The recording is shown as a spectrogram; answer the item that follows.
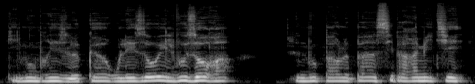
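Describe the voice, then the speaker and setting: A man's voice: on the high side, flat delivery, normal speed, warm tone, voice pushed up, lightly acted. A man reading an audiobook, voicing a furious young woman, a scorned former mistress, who speaks with passion and scorn.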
